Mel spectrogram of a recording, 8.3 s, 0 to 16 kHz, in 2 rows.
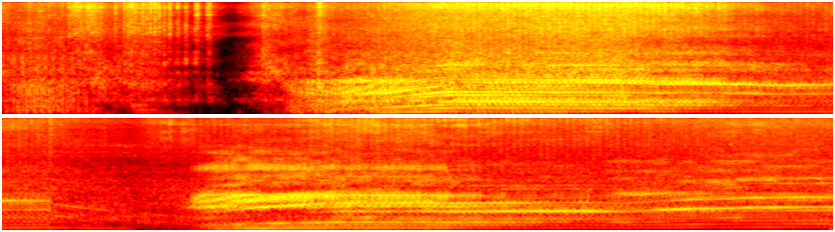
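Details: Craftsman 215 MPH 470 CFM two-cycle leaf blower, sat a long time, after fresh mixed fuel, fuel filter cleaned and carb mixture screws opened about a quarter turn: fires, revs high, dips, then holds a steady buzzing run; normal running.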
